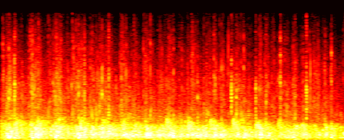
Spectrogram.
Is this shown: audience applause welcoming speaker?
yes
